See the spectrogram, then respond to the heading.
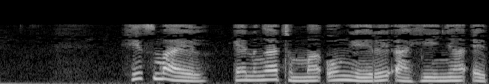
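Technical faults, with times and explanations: Throughout: Vorbis compression, heavy, likely from low-bitrate encoding. Nothing in the speech sounds above 6.5 kHz, so sibilants lose their top edge and the sound feels dull and boxed-in. The treble that remains is hissy and grainy, with roughened tones and blurred consonant attacks, which fits a rate near 18 kbps. At that rate the encoder quantises the upper residue so coarsely that fine spectral detail is replaced by noise of similar energy.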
